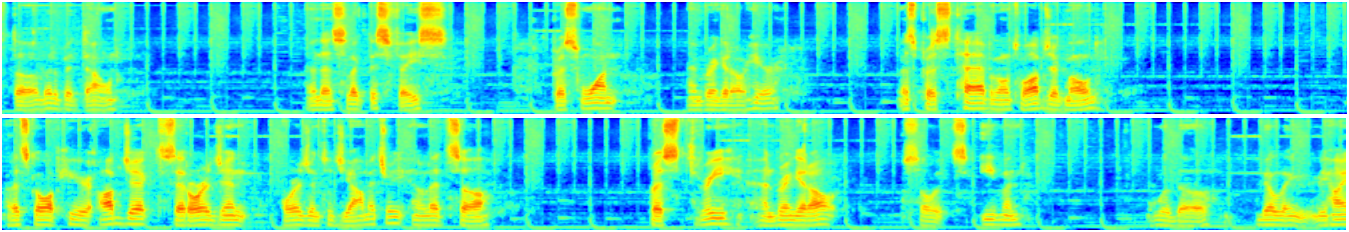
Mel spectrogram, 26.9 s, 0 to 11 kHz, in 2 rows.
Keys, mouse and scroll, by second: 2.0-3.5 middle drag, 3.5 click, 5.3 KP_1, 6.5 click, 8.2-9.3 middle drag, 9.3 Tab, 9.8-12.1 middle drag, 12.1-12.6 scroll down 1, 12.6-14.2 middle drag, 14.2-17.2 drag, 18.9 middle click, 21.3 click, 24.9-25.6 middle drag, 25.6 scroll.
